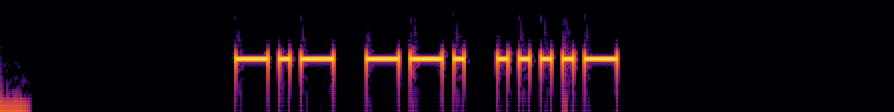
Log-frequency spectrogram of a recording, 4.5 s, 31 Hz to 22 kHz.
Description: Morse code, heard as a keyed tone, about 21 wpm, 700 Hz. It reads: KG4
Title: USA Call Sign Prefixes - 22wpm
